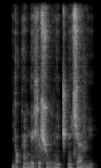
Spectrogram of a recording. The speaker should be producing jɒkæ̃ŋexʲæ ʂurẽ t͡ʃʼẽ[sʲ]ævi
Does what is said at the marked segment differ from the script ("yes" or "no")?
yes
